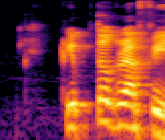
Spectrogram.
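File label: "kriptografi", Malay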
